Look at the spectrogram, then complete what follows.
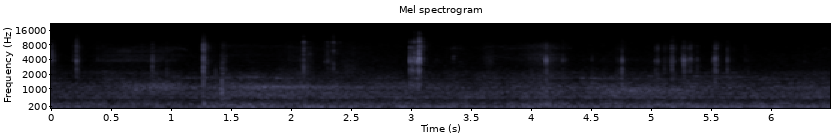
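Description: Faint, scattered clicks and scrapes of a multitool's pointed blade working into a metal bottle cap, punching a hole near its rim; one sharper click about three seconds in.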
